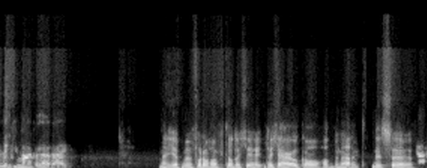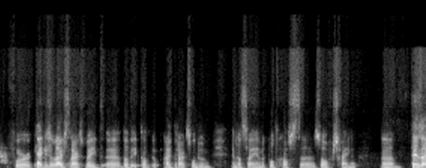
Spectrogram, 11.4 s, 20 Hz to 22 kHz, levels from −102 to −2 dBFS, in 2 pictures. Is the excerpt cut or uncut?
uncut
